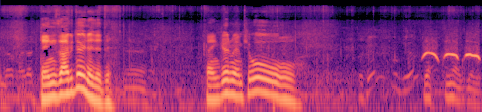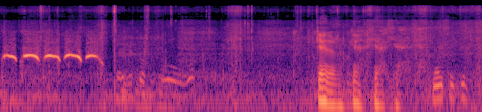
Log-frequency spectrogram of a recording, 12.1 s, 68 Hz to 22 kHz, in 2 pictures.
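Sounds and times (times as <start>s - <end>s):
person whistling to a dog: 5.3s - 7.3s.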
